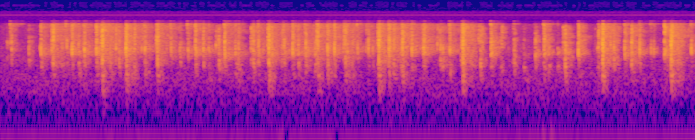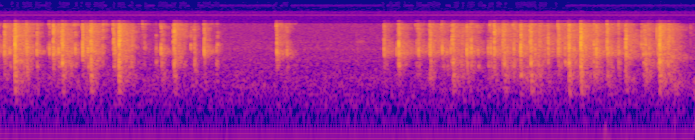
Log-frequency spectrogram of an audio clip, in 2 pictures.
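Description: Rapid, clicky keystrokes on a computer keyboard patter continuously as an email subject is typed, with one short pause midway before the quick tapping resumes.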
